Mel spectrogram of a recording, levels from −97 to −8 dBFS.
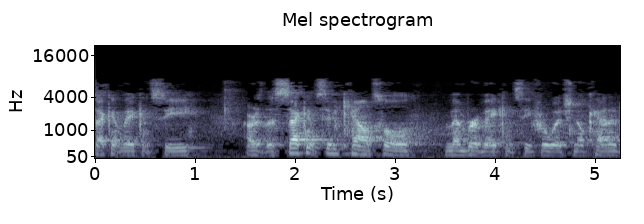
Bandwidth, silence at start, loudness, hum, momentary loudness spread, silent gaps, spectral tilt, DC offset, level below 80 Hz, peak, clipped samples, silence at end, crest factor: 7.6 kHz; 0 s; -32 LUFS; none; 15 LU; none; -0.5 dB/octave; under 0.1%; -76 dBFS; -12 dBFS; under 0.1%; 0 s; 22 dB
